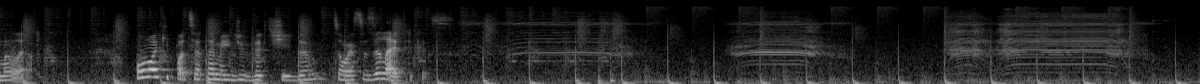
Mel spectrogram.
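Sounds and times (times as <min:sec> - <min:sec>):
music with steady beat: 0:00.0 - 0:12.0
electric eraser motor buzzing: 0:04.4 - 0:11.7.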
